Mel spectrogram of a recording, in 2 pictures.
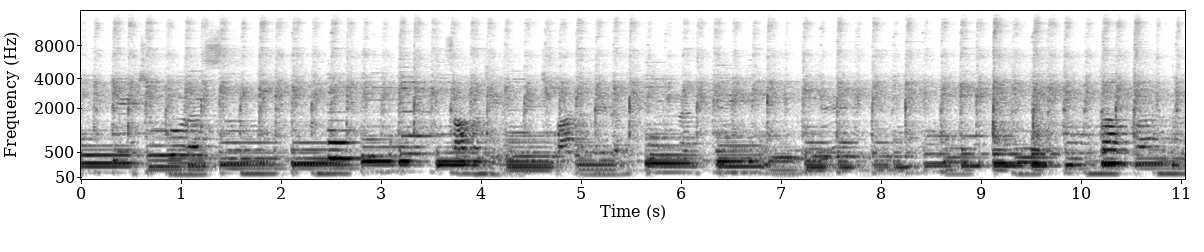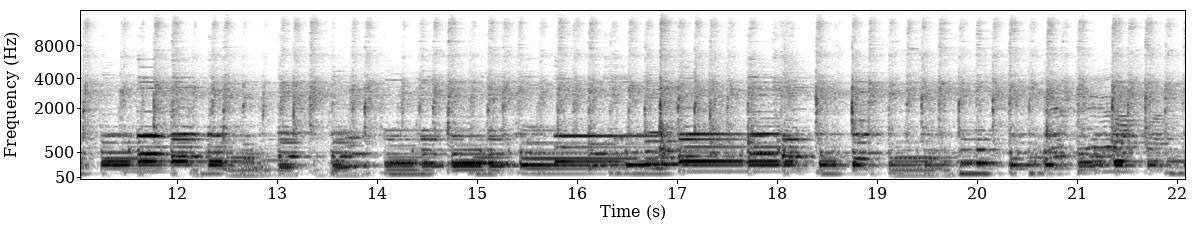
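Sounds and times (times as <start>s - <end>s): nylon-string guitar strumming: 0.0s - 22.0s
tambourine tapped and jingled: 0.0s - 22.0s.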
